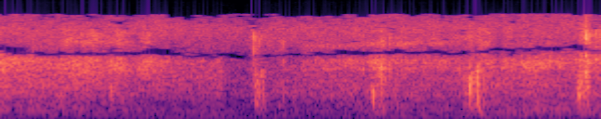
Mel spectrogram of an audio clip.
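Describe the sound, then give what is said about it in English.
Footsteps crunch along a slim stretch of rocky beach at a steady walking pace, about five scuffing steps, with a constant hiss of water pouring over a waterfall in the background and no talking. “Make our way along this slim stretch of rocky beach here.”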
